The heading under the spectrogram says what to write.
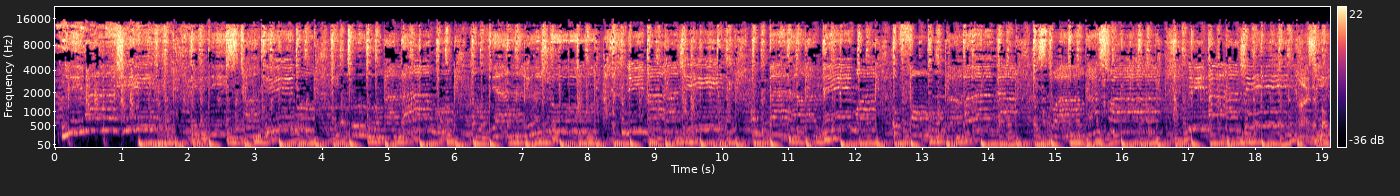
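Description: A steady, loud electropop cover of a 1986 pop song plays throughout, with a driving beat, deep bass and layered synth melodies carrying a retro pop tune, with no talking over it.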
